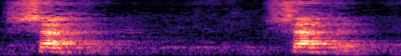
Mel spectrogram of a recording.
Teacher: यानी इस विसर्ग का उच्चारण जो है ह, आधा ह के रूप में होता है।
